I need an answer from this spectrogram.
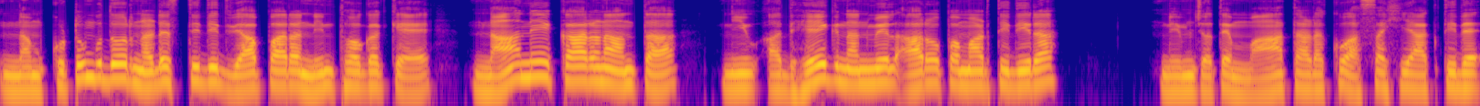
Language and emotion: Kannada, disgusted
